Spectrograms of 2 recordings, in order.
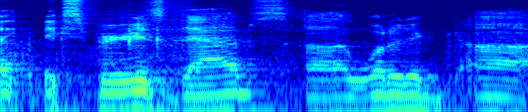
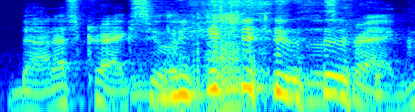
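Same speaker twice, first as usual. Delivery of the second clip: laughing; 7 semitones higher, 10 dB louder, slower than usual. Retold or imitated. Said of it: "I'm like".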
